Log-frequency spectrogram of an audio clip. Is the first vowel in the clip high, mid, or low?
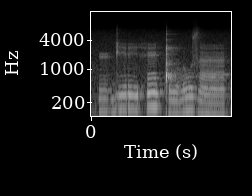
high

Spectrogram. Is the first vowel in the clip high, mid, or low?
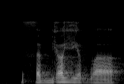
mid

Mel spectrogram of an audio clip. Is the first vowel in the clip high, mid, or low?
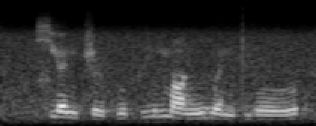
mid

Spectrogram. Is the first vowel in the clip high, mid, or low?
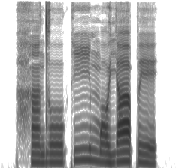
low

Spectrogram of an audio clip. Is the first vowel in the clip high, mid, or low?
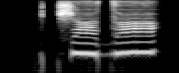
low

